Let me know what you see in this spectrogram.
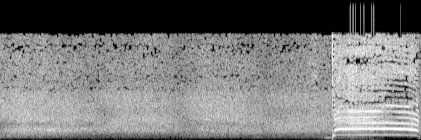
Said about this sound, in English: This next prayer, it is important that you pray with boiling anger. Inherited darkness of my father's house. Inherited darkness of my mother's house. Can I hear you shouting those things?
